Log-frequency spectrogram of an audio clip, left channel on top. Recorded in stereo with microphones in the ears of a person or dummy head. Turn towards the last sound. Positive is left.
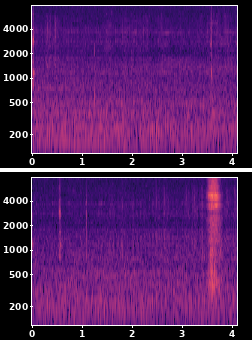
No sound to turn to.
